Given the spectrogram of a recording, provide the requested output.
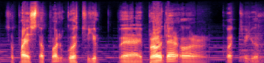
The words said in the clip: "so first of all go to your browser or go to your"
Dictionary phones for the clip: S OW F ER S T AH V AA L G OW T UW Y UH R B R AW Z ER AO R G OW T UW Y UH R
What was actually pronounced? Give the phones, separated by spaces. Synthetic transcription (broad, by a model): S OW P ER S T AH P AA L G OW T UW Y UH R B R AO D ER AO R G OW T UW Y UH R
